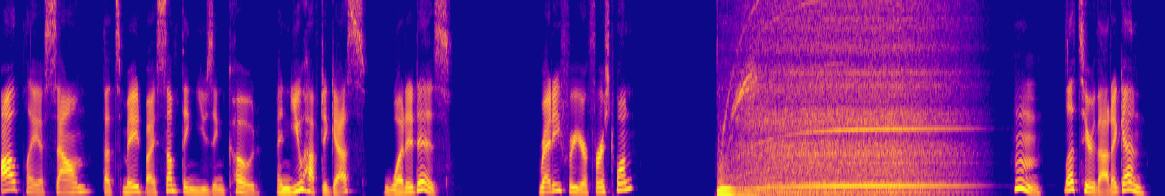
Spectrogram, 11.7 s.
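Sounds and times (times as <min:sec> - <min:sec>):
speech: 0:00.1 - 0:04.6, 0:05.4 - 0:06.4, 0:07.2 - 0:07.6, 0:10.3 - 0:11.5
robot vacuum cleaner running: 0:07.2 - 0:09.9.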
